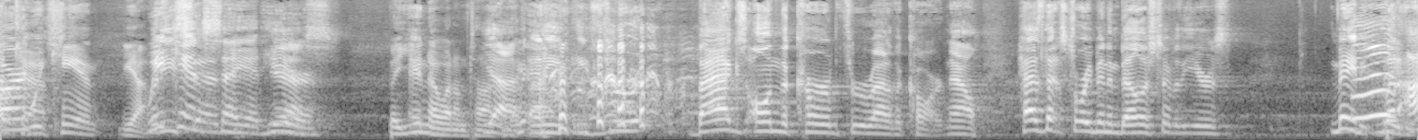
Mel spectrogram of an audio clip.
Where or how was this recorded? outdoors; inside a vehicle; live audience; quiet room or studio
live audience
